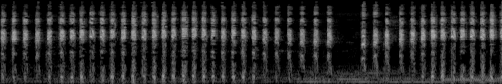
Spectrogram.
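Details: Collared kingfisher calling excitedly, a long, sharp, harsh call used to tutor songbirds: fast, grating 'kek' notes about three per second, with a short pause at three seconds and then the same rattling series again.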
